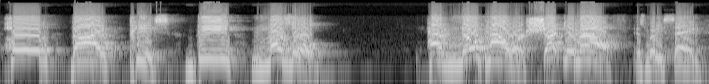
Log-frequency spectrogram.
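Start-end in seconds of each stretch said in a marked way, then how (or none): 0.0-7.7 slow, deliberate, commanding rebuke; stern rebuke. Acted. Jesus rebuking the unclean spirit, slow stern command. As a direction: muzzle the demon with each slow word. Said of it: "Jesus rebuked the demon and said".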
